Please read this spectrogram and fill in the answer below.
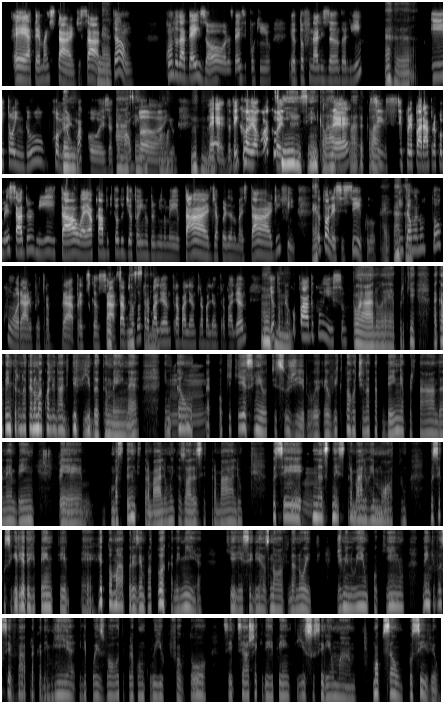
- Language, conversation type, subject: Portuguese, advice, Como posso reequilibrar melhor meu trabalho e meu descanso?
- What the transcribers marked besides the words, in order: tapping; other background noise; other noise; unintelligible speech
